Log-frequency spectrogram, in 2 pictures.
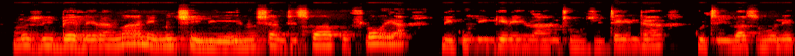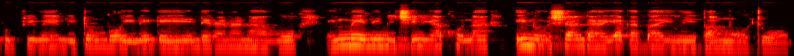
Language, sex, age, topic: Ndau, female, 36-49, health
